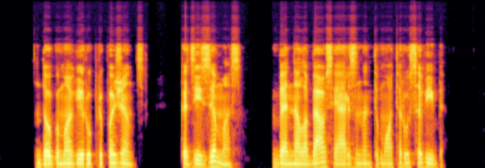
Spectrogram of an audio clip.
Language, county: Lithuanian, Tauragė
